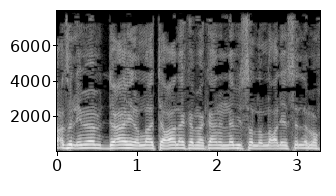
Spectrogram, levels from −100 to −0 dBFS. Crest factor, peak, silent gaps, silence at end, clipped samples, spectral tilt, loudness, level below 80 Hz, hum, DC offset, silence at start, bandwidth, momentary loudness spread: 12 dB; 0 dBFS; none; 0 s; under 0.1%; -8 dB/octave; -13 LUFS; -46 dBFS; none; under 0.1%; 0 s; 8 kHz; 4 LU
